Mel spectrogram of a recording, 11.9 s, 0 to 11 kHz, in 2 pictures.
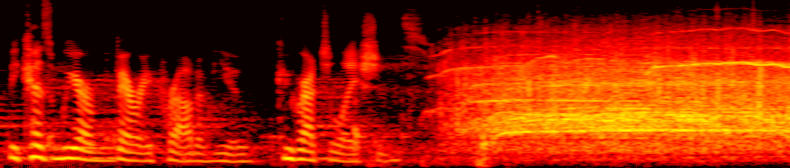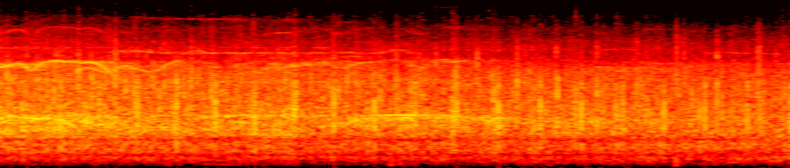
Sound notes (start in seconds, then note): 3.5 cheering; 5.9 applause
